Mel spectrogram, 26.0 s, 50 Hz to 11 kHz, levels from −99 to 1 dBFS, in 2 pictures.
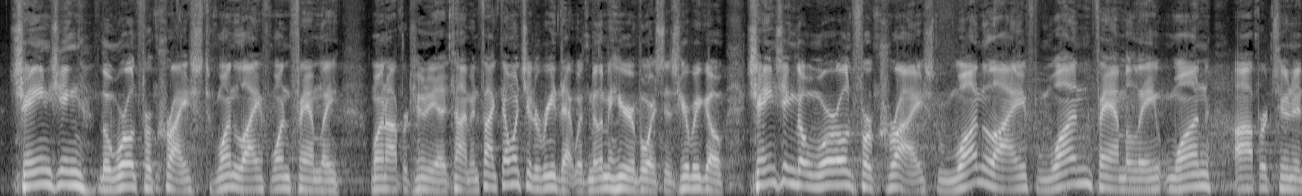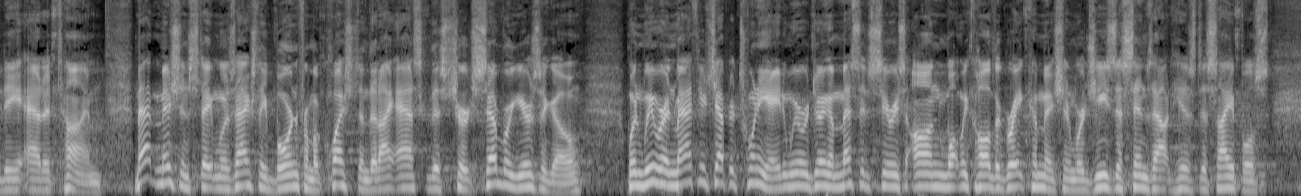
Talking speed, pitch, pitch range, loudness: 205 wpm, 150 Hz, 135-165 Hz, -24 LUFS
